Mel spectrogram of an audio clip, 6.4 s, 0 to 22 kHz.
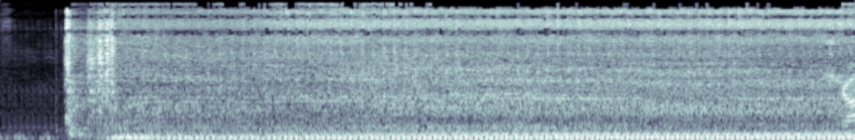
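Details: Freshly built 1971 VW sandrail engine, mostly stock, 80 mm, 1679 cc, progressive linkage. Catches after brief crank, settles into steady, even chuffing idle with no knocks or misses; normal idle.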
